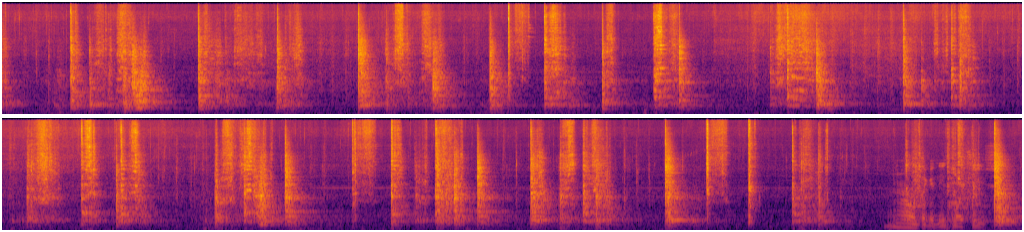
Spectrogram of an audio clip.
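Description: Metal spatula chopping cheesesteak meat on a hot backyard griddle, a steady run of sharp scraping clacks and taps over a constant sizzle, close and loud.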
